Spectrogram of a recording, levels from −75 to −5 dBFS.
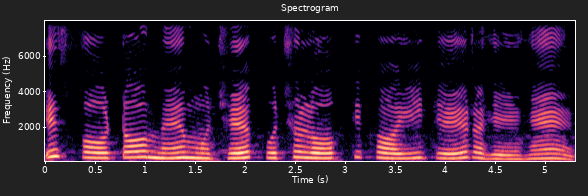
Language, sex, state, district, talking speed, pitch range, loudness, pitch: Hindi, female, Madhya Pradesh, Katni, 115 wpm, 265-300 Hz, -16 LUFS, 280 Hz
